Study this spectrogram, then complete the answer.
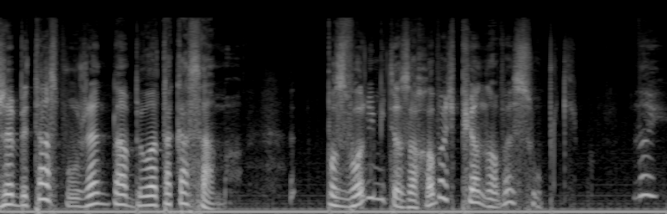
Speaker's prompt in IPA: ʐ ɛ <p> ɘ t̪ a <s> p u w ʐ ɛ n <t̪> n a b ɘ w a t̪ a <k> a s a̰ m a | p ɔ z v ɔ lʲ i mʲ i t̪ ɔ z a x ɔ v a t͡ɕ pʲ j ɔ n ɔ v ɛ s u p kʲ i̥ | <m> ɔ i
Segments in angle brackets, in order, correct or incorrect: incorrect, correct, incorrect, correct, incorrect

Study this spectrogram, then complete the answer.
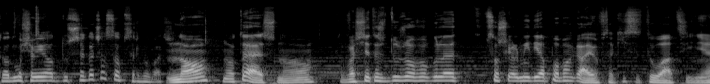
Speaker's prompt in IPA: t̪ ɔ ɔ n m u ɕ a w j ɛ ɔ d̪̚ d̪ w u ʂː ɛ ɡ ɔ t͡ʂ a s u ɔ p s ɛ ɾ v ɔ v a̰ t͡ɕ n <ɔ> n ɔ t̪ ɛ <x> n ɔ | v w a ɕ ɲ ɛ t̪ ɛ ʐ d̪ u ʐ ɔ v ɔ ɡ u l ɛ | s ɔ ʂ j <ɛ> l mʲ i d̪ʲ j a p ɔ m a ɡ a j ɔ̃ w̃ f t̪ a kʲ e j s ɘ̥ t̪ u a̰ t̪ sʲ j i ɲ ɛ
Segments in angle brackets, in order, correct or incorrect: correct, incorrect, incorrect

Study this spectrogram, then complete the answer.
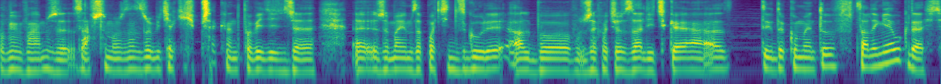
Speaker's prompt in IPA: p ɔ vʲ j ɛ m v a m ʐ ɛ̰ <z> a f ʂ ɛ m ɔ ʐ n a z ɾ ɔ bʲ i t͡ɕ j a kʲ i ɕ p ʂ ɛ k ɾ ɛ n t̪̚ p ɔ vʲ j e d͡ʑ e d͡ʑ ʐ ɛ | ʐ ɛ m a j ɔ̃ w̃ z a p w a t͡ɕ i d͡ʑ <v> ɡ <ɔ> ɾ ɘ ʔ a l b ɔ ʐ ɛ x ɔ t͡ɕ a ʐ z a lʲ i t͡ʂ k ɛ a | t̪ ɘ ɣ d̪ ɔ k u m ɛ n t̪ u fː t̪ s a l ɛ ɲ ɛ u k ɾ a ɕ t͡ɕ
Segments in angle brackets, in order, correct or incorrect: correct, incorrect, incorrect

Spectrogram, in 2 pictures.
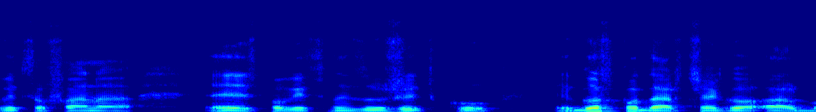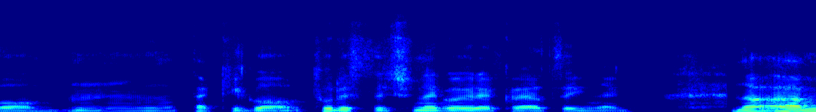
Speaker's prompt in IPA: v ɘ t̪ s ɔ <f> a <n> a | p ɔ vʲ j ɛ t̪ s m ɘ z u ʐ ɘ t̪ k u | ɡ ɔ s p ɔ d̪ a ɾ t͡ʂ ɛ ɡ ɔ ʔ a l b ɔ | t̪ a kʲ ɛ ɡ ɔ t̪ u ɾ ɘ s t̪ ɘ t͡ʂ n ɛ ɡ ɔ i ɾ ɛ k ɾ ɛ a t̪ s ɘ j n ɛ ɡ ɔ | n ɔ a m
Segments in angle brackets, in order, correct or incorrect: correct, correct

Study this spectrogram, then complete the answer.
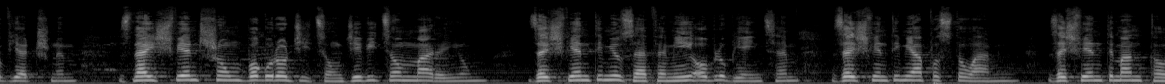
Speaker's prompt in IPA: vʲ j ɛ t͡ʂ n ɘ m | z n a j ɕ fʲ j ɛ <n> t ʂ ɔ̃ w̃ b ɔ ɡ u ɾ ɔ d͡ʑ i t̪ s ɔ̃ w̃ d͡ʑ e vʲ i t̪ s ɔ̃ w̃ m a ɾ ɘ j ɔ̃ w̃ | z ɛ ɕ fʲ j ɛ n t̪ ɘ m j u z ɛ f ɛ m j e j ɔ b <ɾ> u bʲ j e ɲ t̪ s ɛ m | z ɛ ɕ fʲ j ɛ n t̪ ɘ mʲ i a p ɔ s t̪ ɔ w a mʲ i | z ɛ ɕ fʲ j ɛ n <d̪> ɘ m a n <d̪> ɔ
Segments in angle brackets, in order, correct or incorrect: correct, incorrect, incorrect, incorrect

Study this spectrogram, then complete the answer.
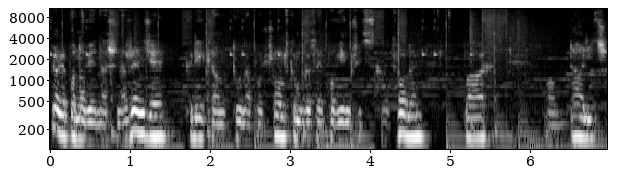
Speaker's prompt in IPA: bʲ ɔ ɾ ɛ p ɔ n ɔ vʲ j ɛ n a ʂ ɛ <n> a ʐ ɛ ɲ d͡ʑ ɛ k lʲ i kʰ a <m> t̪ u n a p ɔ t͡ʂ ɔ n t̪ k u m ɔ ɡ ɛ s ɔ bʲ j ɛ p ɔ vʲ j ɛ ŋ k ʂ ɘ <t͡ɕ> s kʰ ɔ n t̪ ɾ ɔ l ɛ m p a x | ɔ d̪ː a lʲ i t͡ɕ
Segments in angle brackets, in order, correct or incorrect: correct, correct, correct

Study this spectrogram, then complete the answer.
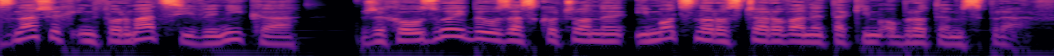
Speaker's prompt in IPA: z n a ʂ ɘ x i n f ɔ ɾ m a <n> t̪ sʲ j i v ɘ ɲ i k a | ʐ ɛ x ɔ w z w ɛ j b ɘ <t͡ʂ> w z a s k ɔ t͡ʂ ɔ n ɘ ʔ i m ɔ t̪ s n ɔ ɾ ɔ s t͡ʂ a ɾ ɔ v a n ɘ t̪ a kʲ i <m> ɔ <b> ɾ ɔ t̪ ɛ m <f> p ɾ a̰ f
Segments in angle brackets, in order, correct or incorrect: incorrect, incorrect, correct, correct, incorrect

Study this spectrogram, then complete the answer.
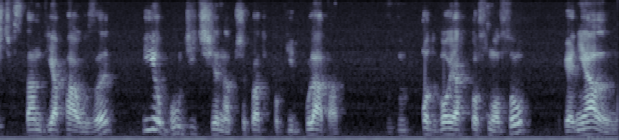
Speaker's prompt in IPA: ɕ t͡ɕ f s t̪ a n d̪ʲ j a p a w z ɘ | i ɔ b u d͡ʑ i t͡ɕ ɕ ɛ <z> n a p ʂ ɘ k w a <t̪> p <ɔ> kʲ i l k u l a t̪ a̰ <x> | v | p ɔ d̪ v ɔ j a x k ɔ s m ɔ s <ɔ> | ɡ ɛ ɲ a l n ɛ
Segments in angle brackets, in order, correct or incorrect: incorrect, correct, correct, correct, incorrect

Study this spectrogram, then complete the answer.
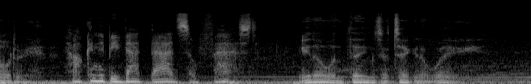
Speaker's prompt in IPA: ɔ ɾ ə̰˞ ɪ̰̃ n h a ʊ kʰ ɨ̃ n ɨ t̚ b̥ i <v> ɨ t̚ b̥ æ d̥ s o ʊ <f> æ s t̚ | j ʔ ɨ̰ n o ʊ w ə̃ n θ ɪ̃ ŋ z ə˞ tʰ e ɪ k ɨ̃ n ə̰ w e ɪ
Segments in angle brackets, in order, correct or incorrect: incorrect, correct

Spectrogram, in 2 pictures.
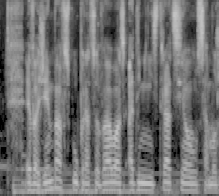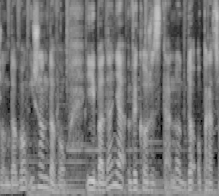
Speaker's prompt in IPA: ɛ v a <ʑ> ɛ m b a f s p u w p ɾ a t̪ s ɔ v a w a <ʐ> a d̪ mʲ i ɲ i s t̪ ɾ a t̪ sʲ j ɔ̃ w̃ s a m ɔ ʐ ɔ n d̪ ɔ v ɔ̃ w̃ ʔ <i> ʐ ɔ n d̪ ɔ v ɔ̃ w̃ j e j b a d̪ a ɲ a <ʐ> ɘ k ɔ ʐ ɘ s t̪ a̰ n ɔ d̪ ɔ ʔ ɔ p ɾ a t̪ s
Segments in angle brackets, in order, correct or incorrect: correct, incorrect, correct, incorrect

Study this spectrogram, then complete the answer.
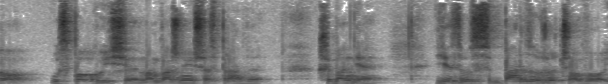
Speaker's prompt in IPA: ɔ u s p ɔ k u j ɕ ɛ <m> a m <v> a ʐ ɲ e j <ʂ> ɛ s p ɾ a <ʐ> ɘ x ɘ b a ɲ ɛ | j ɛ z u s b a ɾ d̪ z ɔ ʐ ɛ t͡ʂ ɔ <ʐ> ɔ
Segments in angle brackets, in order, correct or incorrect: correct, correct, correct, incorrect, incorrect

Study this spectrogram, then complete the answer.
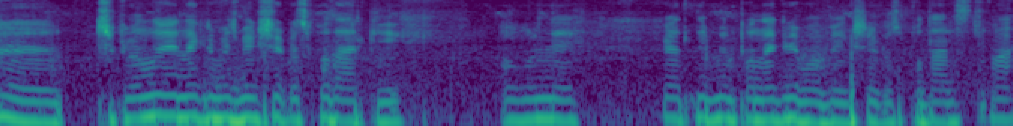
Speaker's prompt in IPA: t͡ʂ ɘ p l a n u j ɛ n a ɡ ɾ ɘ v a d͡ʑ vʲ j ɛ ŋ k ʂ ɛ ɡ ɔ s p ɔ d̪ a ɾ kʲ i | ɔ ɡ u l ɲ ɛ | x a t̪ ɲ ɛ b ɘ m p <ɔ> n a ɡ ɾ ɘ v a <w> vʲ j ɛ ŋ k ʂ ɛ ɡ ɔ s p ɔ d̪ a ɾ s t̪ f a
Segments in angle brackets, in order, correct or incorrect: correct, correct

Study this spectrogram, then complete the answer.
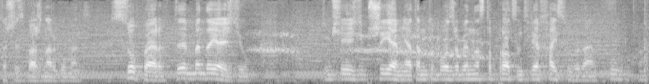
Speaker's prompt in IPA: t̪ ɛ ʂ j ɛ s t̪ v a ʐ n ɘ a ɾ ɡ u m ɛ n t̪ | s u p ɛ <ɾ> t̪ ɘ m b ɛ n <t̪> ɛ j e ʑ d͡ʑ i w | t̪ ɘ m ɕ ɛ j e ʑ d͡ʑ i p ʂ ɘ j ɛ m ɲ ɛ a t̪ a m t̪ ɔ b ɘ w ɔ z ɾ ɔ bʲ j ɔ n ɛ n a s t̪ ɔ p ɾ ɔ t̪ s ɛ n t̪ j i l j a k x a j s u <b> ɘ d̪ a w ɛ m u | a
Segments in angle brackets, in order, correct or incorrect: correct, incorrect, incorrect

